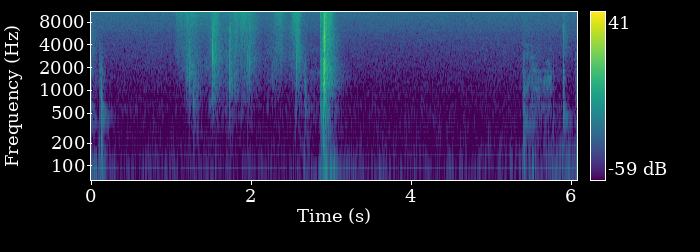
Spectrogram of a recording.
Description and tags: Putting down a folded newspaper
Folded newspaper handled and then thrown down on to a hard surface.
Newspaper, paper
